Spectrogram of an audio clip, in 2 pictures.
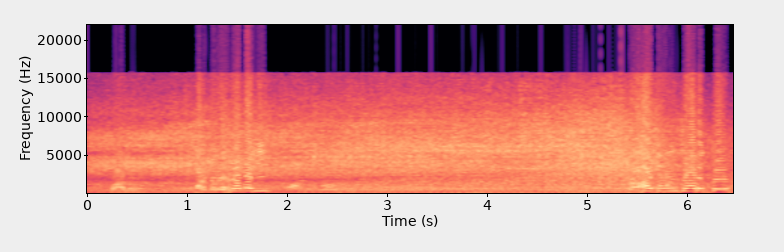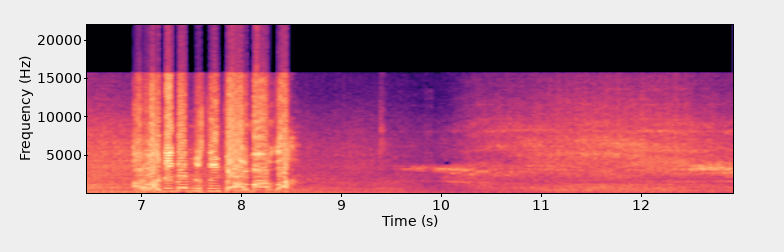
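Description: A tractor engine runs with a steady low rumble.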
